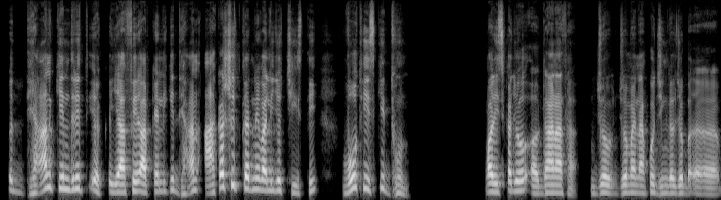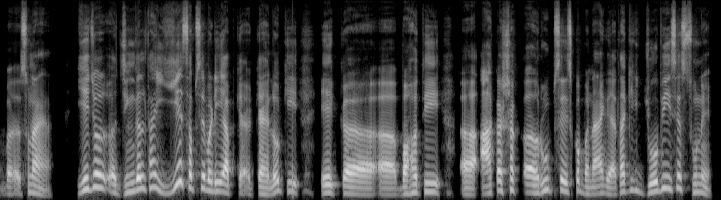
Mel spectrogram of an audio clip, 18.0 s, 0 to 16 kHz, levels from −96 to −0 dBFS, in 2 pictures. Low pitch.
No: medium, 155 Hz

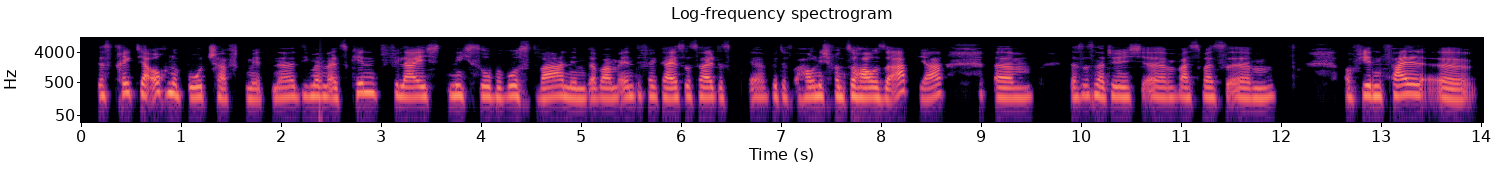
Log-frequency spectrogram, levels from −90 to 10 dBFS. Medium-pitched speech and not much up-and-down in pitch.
Yes: medium, 180 Hz; narrow, 2.1 semitones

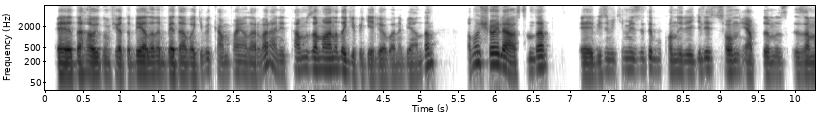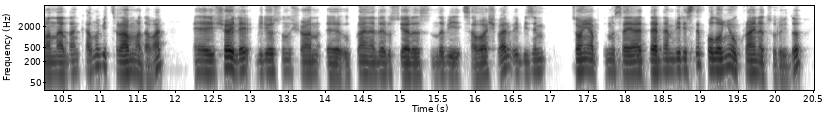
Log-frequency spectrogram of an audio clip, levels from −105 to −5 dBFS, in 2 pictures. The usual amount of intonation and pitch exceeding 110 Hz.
No: average, 4.0 semitones; low, 105 Hz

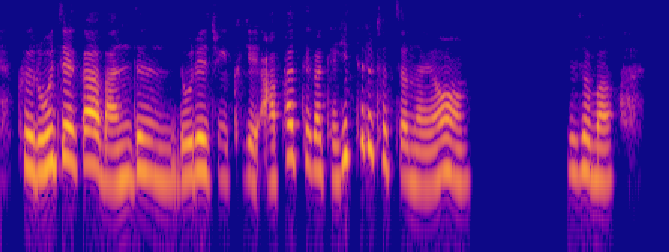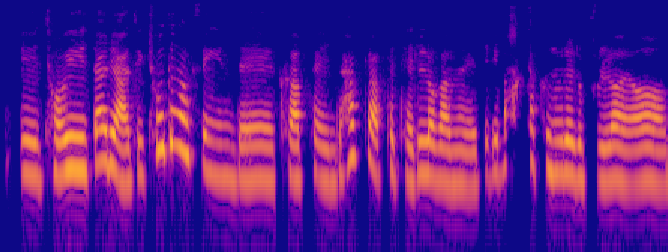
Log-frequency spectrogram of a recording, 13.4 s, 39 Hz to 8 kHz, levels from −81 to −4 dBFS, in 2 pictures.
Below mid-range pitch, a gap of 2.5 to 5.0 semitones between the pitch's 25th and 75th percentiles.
No: high, 195 Hz; average, 4.0 semitones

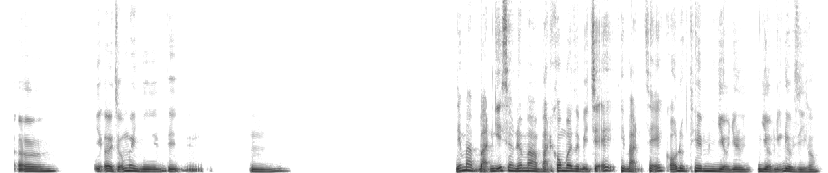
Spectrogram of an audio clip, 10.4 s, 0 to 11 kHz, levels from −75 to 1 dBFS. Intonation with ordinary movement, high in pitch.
No: average, 4.5 semitones; medium, 145 Hz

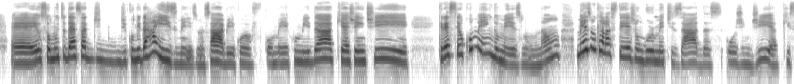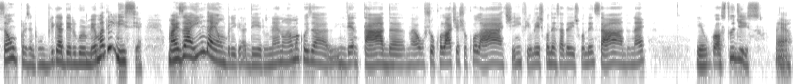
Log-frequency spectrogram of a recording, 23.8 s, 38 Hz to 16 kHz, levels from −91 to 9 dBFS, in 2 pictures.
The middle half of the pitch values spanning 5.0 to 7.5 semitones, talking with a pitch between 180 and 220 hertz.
Yes: wide, 5.4 semitones; high, 190 Hz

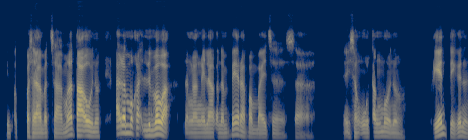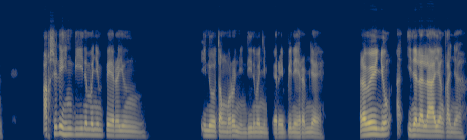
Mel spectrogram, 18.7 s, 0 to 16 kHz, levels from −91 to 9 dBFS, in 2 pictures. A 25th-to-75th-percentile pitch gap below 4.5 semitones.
No: average, 5.3 semitones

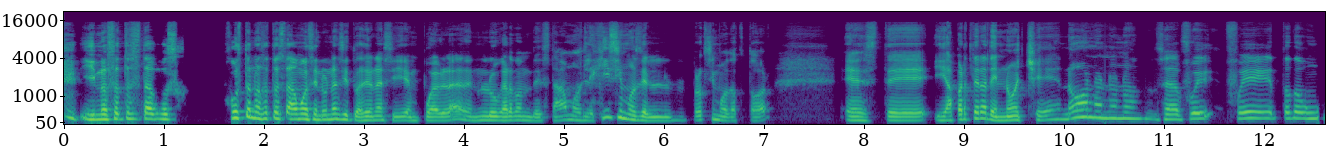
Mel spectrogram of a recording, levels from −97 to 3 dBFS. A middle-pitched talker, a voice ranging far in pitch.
Yes: medium, 165 Hz; wide, 6.7 semitones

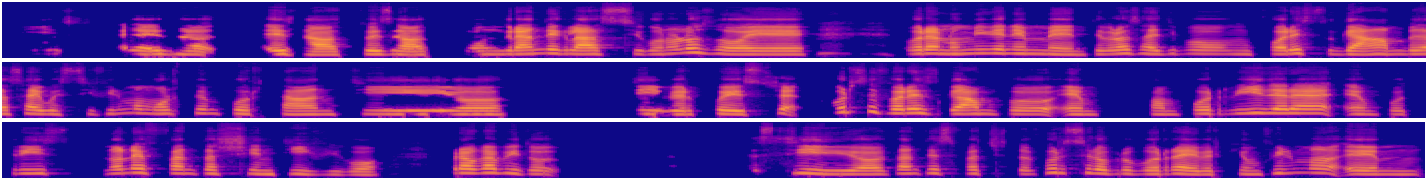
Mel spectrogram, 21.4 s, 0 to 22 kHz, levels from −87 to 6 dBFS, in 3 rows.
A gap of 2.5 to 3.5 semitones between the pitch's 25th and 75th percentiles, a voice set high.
Yes: average, 2.9 semitones; high, 225 Hz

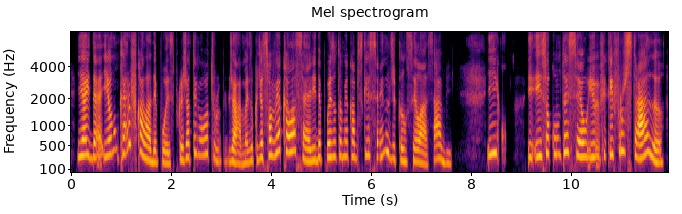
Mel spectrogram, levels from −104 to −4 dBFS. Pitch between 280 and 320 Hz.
Yes: very high, 285 Hz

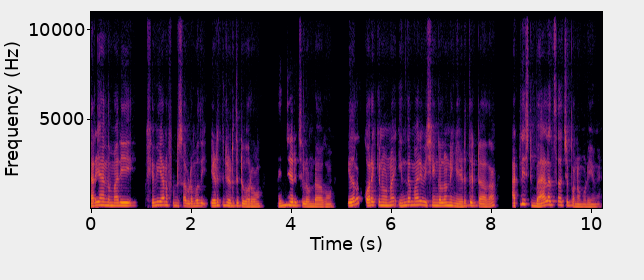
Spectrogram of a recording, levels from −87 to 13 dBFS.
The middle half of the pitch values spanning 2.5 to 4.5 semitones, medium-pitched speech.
No: average, 5.0 semitones; medium, 165 Hz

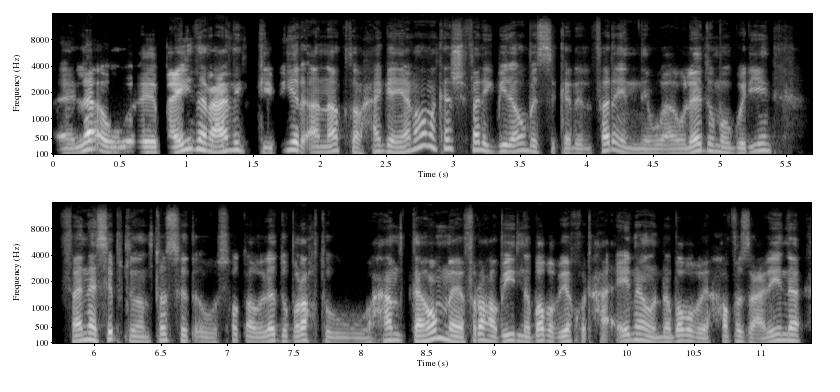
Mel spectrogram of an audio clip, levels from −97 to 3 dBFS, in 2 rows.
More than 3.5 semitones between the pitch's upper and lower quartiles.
Yes: average, 4.5 semitones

